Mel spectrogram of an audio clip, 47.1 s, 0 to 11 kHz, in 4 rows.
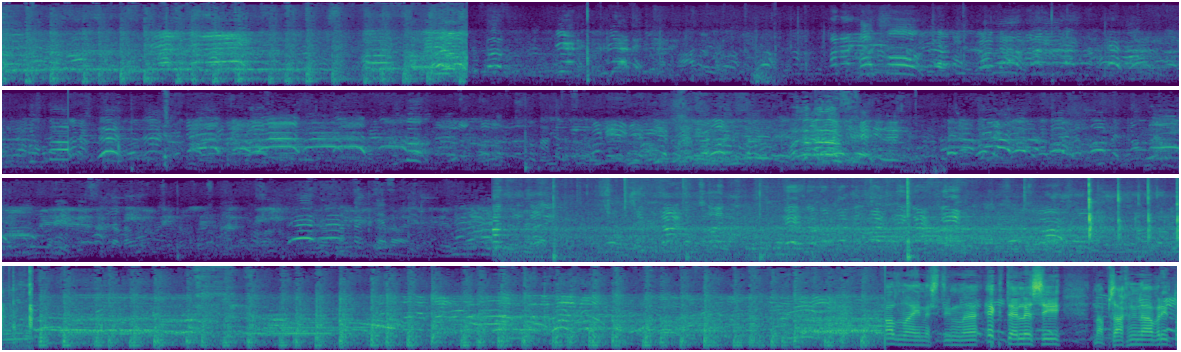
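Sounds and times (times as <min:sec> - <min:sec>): voices calling and chattering: 0:28.4 - 0:35.7
music: 0:35.6 - 0:44.1.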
